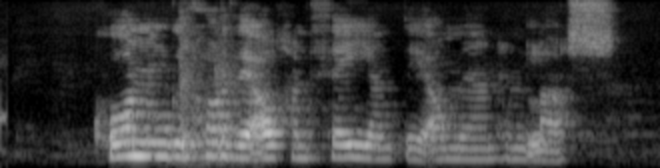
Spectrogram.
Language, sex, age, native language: Icelandic, male, 12, Icelandic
